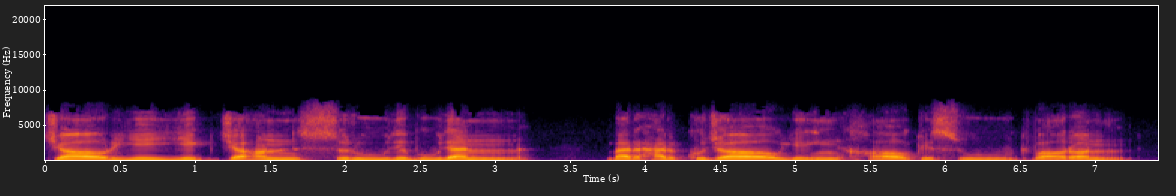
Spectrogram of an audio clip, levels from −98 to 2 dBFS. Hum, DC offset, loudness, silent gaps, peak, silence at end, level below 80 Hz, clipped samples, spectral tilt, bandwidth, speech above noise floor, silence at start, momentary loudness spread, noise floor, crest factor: none; under 0.1%; -24 LUFS; none; -4 dBFS; 0.25 s; -54 dBFS; under 0.1%; -6 dB/octave; 8 kHz; 29 dB; 0 s; 13 LU; -52 dBFS; 18 dB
